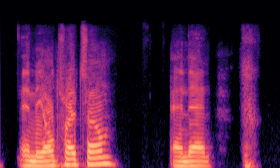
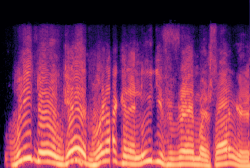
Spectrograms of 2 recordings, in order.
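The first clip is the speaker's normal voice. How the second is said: cocky; 6 semitones higher than usual. Retold or imitated. Voicing himself mockingly to principal.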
